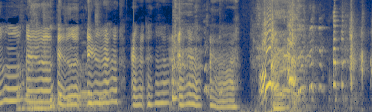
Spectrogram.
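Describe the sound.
A voice imitates a wolf howl in a string of wavering, yippy vocal cries, loud, followed by a burst of breathy laughter near the end.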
